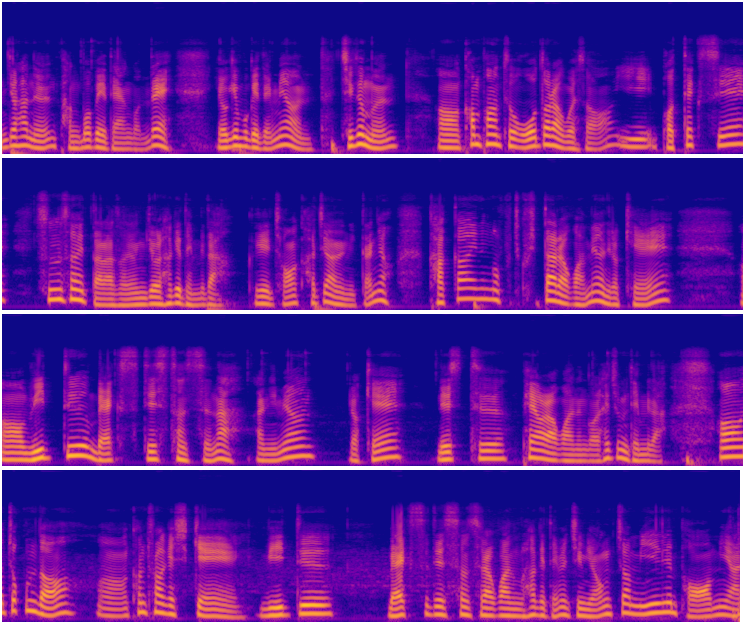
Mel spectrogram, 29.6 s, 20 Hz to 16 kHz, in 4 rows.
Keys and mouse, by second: 0.7 click, 1.3 click, 4.4 click, 15.7 click, 17.2 click, 17.6 click, 19.1 click, 20.6 click, 21.5 click, 26.5 click.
